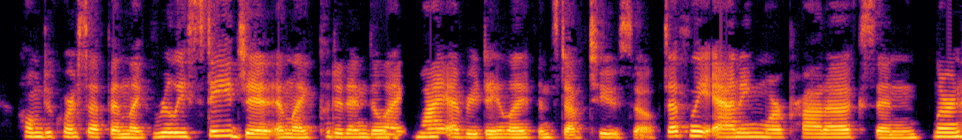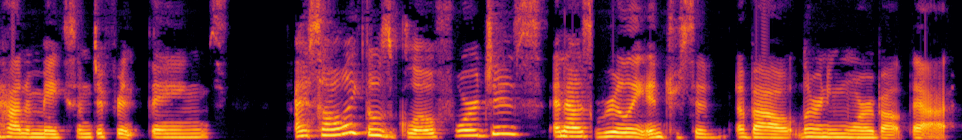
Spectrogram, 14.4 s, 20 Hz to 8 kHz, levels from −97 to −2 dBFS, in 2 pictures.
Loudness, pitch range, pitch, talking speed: -13 LUFS, 195-235 Hz, 215 Hz, 205 wpm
